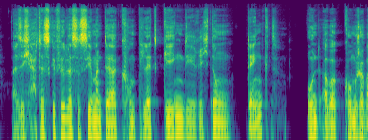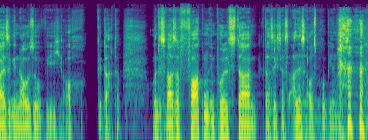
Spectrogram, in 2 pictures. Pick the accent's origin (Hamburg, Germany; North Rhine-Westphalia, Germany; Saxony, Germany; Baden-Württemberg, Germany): Baden-Württemberg, Germany; Freudenstadt; moved away as an adult; also born or lived in Freiburg; now in Bremen, Germany; ich komme aus dem Schwarzwald eigentlich, Aha. Freudenstadt.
